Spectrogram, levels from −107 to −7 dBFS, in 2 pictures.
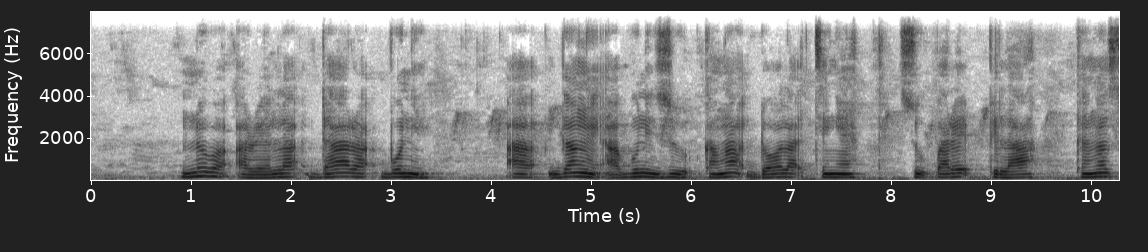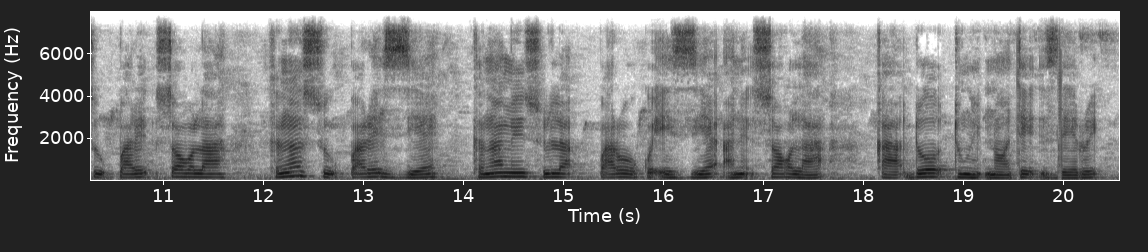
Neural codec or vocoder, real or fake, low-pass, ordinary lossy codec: none; real; 7.2 kHz; Opus, 64 kbps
